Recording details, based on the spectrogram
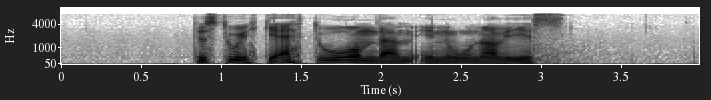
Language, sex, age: Norwegian, male, 26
